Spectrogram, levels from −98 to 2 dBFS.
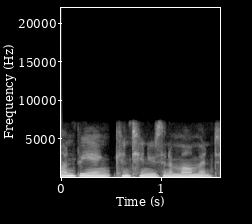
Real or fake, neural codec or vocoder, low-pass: real; none; 7.2 kHz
